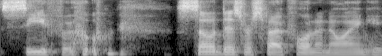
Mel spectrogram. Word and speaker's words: Sifu: Victor annoyed and irked me the way he said Shifu when it is pronounced Sifu.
